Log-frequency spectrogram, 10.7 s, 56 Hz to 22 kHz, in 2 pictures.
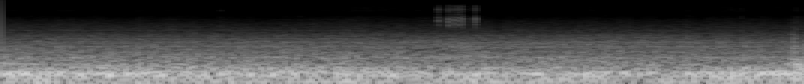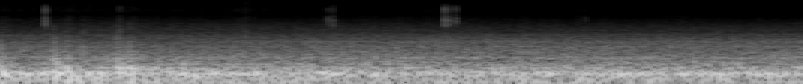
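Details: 2017 Nissan Rogue Sport/Qashqai MR20DD, driving with AC on after replacing the faulty VIN J relay (P0626, crank-no-start): a smooth, even low rumble with no knocks, misses or surges over road noise; normal running while driving.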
